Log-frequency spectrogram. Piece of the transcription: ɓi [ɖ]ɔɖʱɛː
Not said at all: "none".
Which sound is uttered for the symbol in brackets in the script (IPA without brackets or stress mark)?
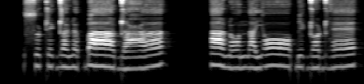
ɖ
